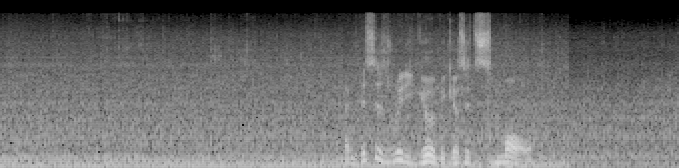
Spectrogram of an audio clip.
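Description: A truck engine rumbles steadily at idle.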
